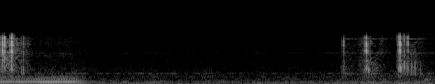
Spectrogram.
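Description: A few light clicks over a low hum that cuts off suddenly about a second in, then quiet room tone, with two or three more clicks near the end.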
